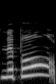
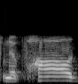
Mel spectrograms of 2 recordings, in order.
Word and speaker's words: Nepal: PJ Byrne, Professor Warren, is it pronounced Nipple or is it Nepal? – It's Nepal, damn it. It is Nepal.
